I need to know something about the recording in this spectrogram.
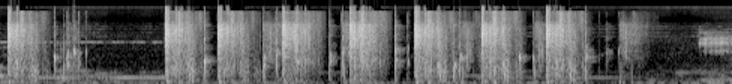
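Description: Crisp crunching sounds come as wheat is broken in quick bursts.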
